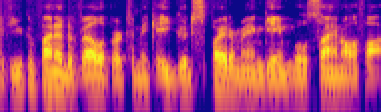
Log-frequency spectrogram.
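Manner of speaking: ordinary talk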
